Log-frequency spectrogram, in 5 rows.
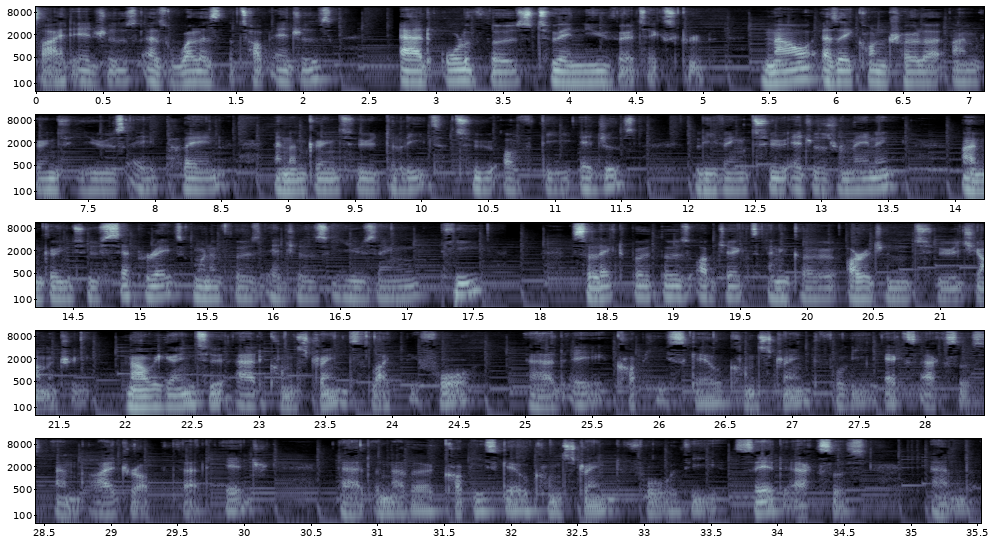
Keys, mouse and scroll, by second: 0.0 alt+right click, 0.4 middle click, 1.0 alt+shift+right click, 2.4 alt+shift+right click, 2.9 middle click, 7.0 click, 7.0 middle click, 7.6 Tab, 8.3 click, 10.3 Tab, 11.2 2, 11.5 right click, 12.1 shift+right click, 12.4 x, 14.5 middle click, 14.8 Tab, 15.6 g, 16.3 middle click, 16.8 Tab, 17.2 right click, 17.4 middle click, 18.3 p, 19.2 Tab, 19.5 right click, 20.0 shift+right click, 20.2 p, 22.5 click, 22.5 middle click, 23.1 right click, 23.3 middle click.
